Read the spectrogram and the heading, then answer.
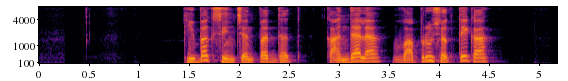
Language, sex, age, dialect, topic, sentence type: Marathi, male, 25-30, Standard Marathi, agriculture, question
